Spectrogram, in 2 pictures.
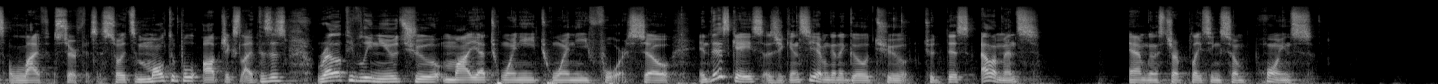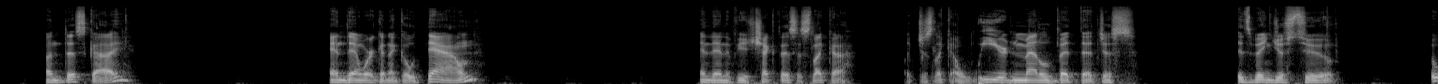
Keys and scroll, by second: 7.2 4, 8.6 ctrl+z, 16.3 5, 20.9-22.1 typing, 25.2-28.7 typing.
